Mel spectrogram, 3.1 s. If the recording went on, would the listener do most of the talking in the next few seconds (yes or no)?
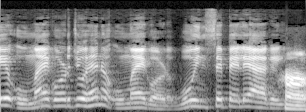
no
